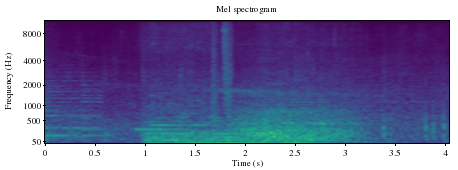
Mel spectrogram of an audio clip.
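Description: A heavy sliding door whooshes open.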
